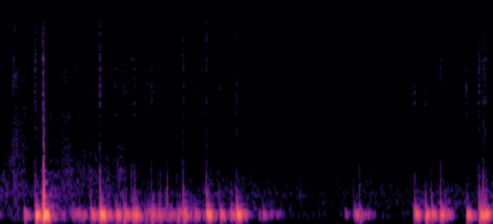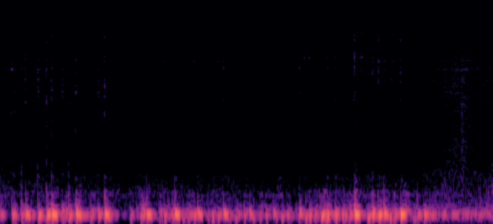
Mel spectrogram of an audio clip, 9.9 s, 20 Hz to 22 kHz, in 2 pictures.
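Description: Fingertips tap and scratch the metal mesh grille of a black Blue Yeti microphone, at times with one hand. Dense, soft, low thumps sit around 130 Hz with almost nothing bright above. The taps run in a quick flurry, stop for about a second and a half with one stray tap, then resume steadily to the end.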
